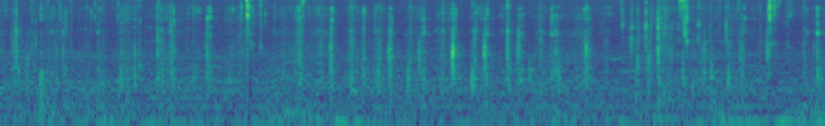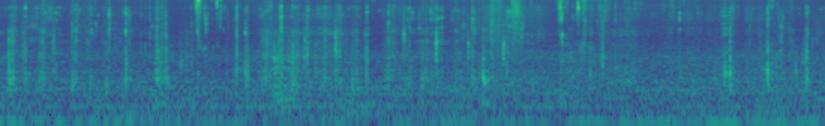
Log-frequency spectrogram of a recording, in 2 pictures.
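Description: Close-up chewing and biting of a flatbread wrap and french fries: many irregular sharp mouth clicks and smacks throughout.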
